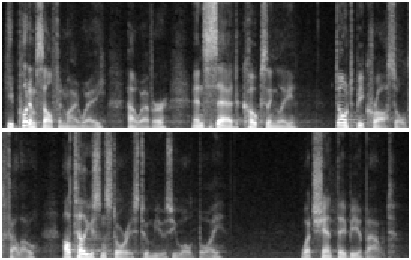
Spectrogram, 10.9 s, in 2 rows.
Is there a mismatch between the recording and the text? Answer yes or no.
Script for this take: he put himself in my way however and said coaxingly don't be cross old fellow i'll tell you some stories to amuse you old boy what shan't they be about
no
